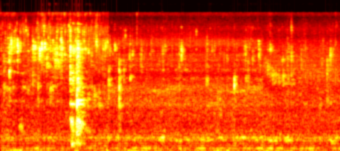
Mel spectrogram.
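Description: Marinated chicken pieces crackle in hot oil in a kadai, a loud burst of sizzling at first that eases into lighter, uneven spitting and bubbling.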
